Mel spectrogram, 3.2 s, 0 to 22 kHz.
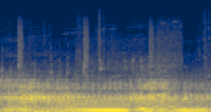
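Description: A Jaguar F-type's 5-litre supercharged V8 idles on a cold start, a loud, close, deep rumble that swells briefly midway and then settles back to a steady burble.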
